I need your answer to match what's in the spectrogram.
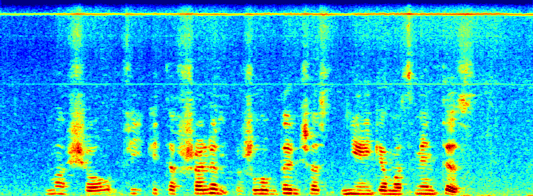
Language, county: Lithuanian, Vilnius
